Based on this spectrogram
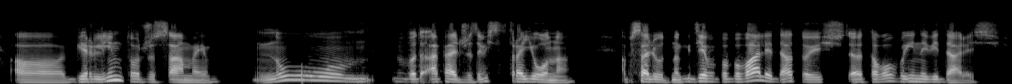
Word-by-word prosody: э, 100 -1 0
Берлин 125 - +2
тот 130 -8 -3
же 115 -1 -6
самый. 100 -2 0 0.4
Ну, 165 - -2 0.2
вот 125 -3 -2
опять 120 -3 +3
же, 105 0 -6
зависит 130 +7 -5
от - - -14
района. 110 -7 +1 0.5
Абсолютно, 110 -4 +2
где 135 +5 +2
вы 135 -1 -8
побывали, 130 +9 +3
да. 140 +2 +1
То 145 - -4
есть, 110 +1 -5
э, - - +3
того 130 +6 -2
вы 130 -2 -3
и - - -1
навидались. 115 -8 -3
120 Hz, 140 wpm, -24 LUFS, 105-135 Hz, 0.5 s, опять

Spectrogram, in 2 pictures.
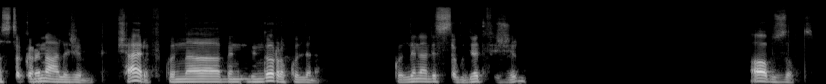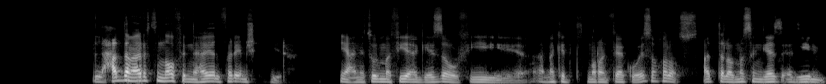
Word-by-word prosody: استقرينا 135 +4 +1
على 120 -3 +2
gym 110 -3 -4 0.3
مش - - -9
عارف - - +5
كنّا 125 +1 +4
بن 125 0 -4
بنجرّب 125 +8 +3
كُلّنا، 110 -6 -6 0.7
كُلّنا 130 +5 -1
لسه 135 -1 -2
جداد 130 +6 -1
في - - -20
الgym. 115 +10 -7 2.3
آه 150 -1 +9
بالضبط. 110 -4 -8 1.0
لحد 125 - +6
ما 160 - +7
عرفت 170 +1 +3
إن 155 - +1
هو 160 - +5
في - - -6
النهاية 125 +3 +1
الفرق 140 +1 -1
مش 120 -2 -8
كبير، 110 -6 -16 0.5
يعني 105 +2 -3
طول 130 +4 0
ما 120 -2 -1
في 125 +2 +1
أجهزة 115 +4 -2
وفي 110 0 -4 0.3
أماكن 120 0 -7
تتمرن 115 -1 -4
فيها 115 +3 -2
كويسة 145 +6 -5
خلاص 145 -4 -5
حتى 125 +1 -2
لو 115 -2 +1
مثلًا 130 +1 -5
جهاز 125 +1 -1
قديم. 115 -2 -4
120 Hz, 155 wpm, -23 LUFS, 110-135 Hz, 2.3 s, آه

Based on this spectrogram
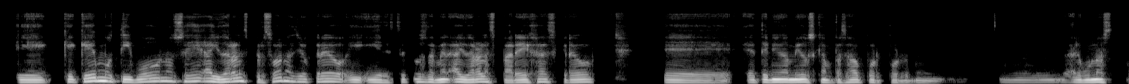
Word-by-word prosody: Y, 105 -1 +1
que, 115 -2 -2
¿qué 145 +4 +3
motivo? 135 -3 +3
No 150 -2 0
sé. 140 +2 -2
A - - -2
ayudar 125 -1 +3
a - - +2
las 155 - 0
personas, 140 - -3
yo 120 -2 -5
creo. 125 -3 -2
Y 105 0 0
y 105 0 0
este 95 +3 -7
curso, 115 0 -5
también 110 +1 +3
ayudar 115 -1 +2
a - - +1
las 125 0 -2
parejas, 105 +3 -2
creo. 110 +2 -2 0.7
Eh, 95 -5 -4
he 105 - -4
tenido 110 +1 +5
amigos 110 0 +6
que 105 - -1
han 95 - -3
pasado 100 +1 -3
por 95 -5 -6
por, 85 -2 -9
mm 85 -2 -10 0.5
mm, 100 0 -12
algunas, 105 +2 +3
110 Hz, 185 wpm, -19 LUFS, 100-120 Hz, 0.7 s, amigos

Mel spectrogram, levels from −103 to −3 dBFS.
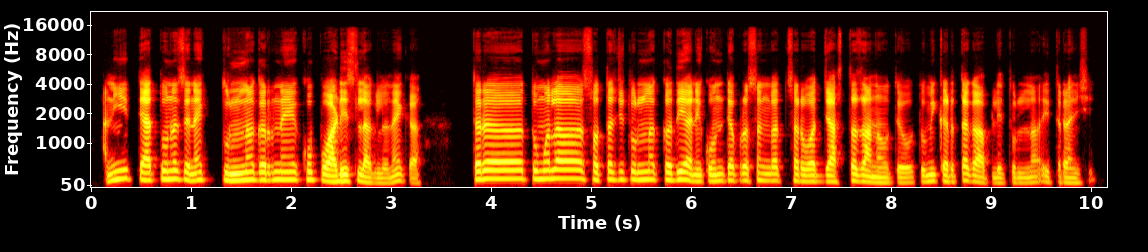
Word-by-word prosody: आणि 180 +7 -1
त्यातूनच 180 +3 +4
आहे 165 - +3
ना, 155 - +3 0.2
तुलना 160 +1 +2
करणे 175 +1 +1
खूप 175 -3 -5
वाढीस 140 +1 +5
लागलं 105 -5 -1
नाही 145 +5 -1
का? - - -3 0.6
तर 185 +1 +5
अ, 195 0 +4
तुम्हाला 195 +1 +3 0.2
स्वतःची 180 0 -3
तुलना 180 0 0
कधी 170 +1 +3
आणि 145 -4 +3
कोणत्या 150 +2 -2
प्रसंगात 155 0 -4
सर्वात 140 -2 0
जास्त 130 +2 +2
जाणवते 115 -4 -1
हो? 110 - -5
तुम्ही 140 +2 -4
करता 135 +3 0
का 135 - +2
आपली 110 -1 -5
तुलना 110 +1 -8
इतरांशी? 110 +3 -8
155 Hz, 175 wpm, -24 LUFS, 135-175 Hz, 0.6 s, वाढीस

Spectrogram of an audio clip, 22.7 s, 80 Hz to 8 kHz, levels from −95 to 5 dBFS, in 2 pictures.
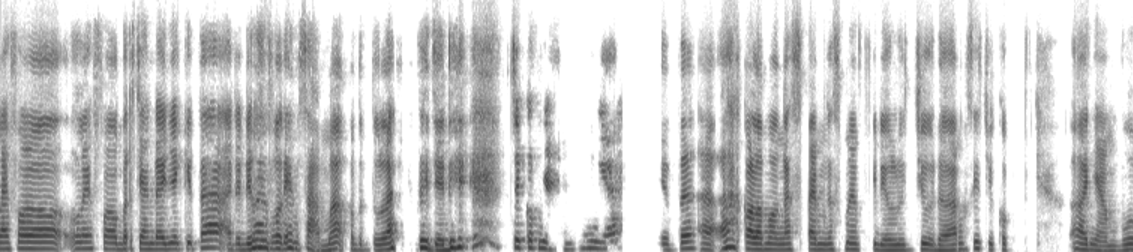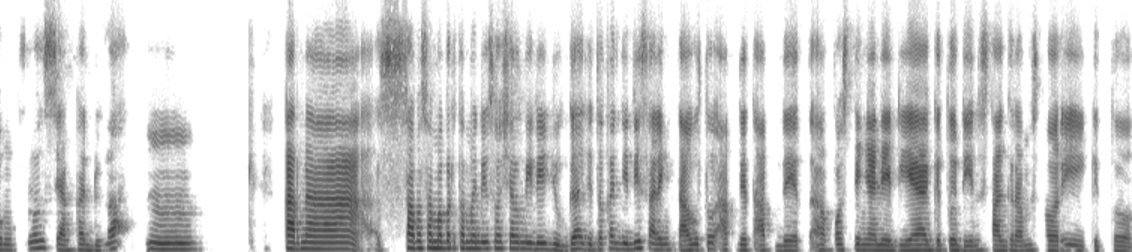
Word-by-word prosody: level 205 +1 +3 0.5
level 205 -1 -1
bercandanya 190 0 +2
kita 195 +4 -1 0.3
ada 175 - -2
di 180 - +6
level 215 -4 +3
yang 225 - +1
sama 155 +7 +1
kebetulan 170 +1 +1 0.2
gitu. 235 - +4 0.2
Jadi 160 +8 +5 0.6
cukup 235 -1 +1
nyambung 185 +3 -4
ya, 220 - +1 0.5
gitu, 175 +2 -3 0.2
heeh, 185 +8 +2
kalau 190 -2 +7
mau 180 - +2
ngespam-ngespam 180 +1 -1 0.2
video 165 -2 -1
lucu 165 +2 -3
doang 165 +3 0
sih 215 - -3
cukup, 180 0 -8 0.7
eee, 185 -3 +3
nyambung. 155 +3 -2
Terus 220 +3 -4
yang 160 -1 -2
kedua, 165 +3 -3 0.3
mmm, 185 -1 -1 0.9
karena 200 0 +6 0.9
sama-sama 220 0 +3
berteman 215 -1 -1
di 205 - 0
sosial 210 -1 -2
media 195 -1 +1
juga 180 +5 0
gitu 175 +1 -4
kan, 205 - -3
jadi 185 +3 0
saling 180 -5 -1
tahu 155 +1 +2 0.2
tuh - - -4
update-update, 155 -3 -4
eee, 165 - -3
postingannya 165 -1 +1
dia 160 +1 +6 0.2
gitu 160 +1 -3
di 145 0 -2
Instagram 155 -1 -3
story 155 -1 -3
gitu. 145 0 -10
180 Hz, 140 wpm, -25 LUFS, 160-200 Hz, 0.9 s, kalau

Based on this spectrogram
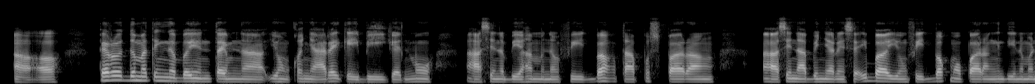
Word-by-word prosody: Oo, 115 +2 +1 0.4
pero 195 +2 +5
dumating 185 -3 0
na 155 - +2
ba 145 - 0
yung 140 -2 +2
time 130 -1 +3
na 120 -2 0
yung 130 -3 -5
kunyari 130 +1 +1
kaibigan 115 -1 -2
mo, 130 -2 -5 0.3
ah, 120 -1 +2
sinabihan 125 -1 -1
mo 120 -1 -5
ng 115 0 -5
feedback. 125 +4 -1
Tapos 120 +3 -2
parang, 120 -1 +1 0.5
ah, 125 -3 +6
sinabi 130 -2 +1
niya 125 -1 0
rin 125 - -2
sa - - 0
iba 150 -2 +4
yung 125 -1 -4
feedback 130 +4 -2
mo, 135 -3 -5
parang 125 -1 +1
hindi 120 0 -5
naman 120 0 -4
125 Hz, 180 wpm, -25 LUFS, 120-140 Hz, 0.5 s, ah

